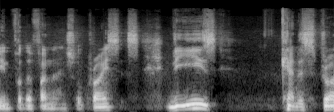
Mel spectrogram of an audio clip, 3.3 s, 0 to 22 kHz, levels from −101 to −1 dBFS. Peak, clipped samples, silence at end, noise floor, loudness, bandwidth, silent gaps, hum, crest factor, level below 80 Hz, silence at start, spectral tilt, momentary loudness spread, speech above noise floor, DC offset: -4 dBFS; under 0.1%; 0 s; -59 dBFS; -21 LUFS; 16 kHz; none; none; 18 dB; -58 dBFS; 0 s; -4 dB/octave; 10 LU; 39 dB; under 0.1%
